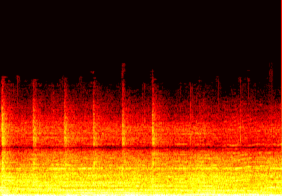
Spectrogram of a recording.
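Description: Live punk rock band crashing into a song all at once: electric guitars, bass and drums start suddenly and loud, with a held low note under steady cymbal and drum hits.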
